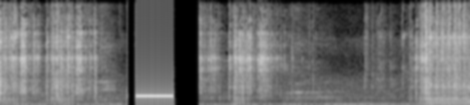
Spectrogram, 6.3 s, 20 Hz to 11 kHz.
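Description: A censor bleep, one loud steady beep about two seconds in, lasting half a second and then cut to dead silence. Around it come clicks and rattles from pulls on the recoil starter cord of a Shindaiwa M262 two-stroke multi-tool.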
